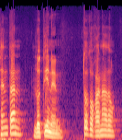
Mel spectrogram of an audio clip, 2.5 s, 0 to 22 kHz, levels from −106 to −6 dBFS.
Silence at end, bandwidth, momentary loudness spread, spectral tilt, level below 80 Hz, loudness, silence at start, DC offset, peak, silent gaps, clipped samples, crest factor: 0.15 s; 16 kHz; 11 LU; -6.5 dB/octave; -38 dBFS; -13 LUFS; 0 s; under 0.1%; 0 dBFS; none; under 0.1%; 14 dB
